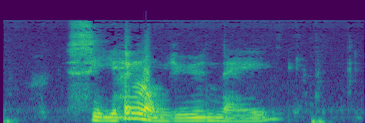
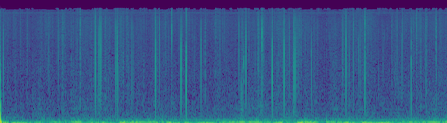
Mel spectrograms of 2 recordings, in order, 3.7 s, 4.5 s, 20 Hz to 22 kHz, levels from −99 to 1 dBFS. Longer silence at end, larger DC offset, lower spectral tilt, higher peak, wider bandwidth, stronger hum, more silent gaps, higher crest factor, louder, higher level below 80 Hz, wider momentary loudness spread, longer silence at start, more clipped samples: first, 0.4 s vs 0 s; neither; first, -5.5 dB/octave vs -2.5 dB/octave; about the same, 0 dBFS vs -2 dBFS; second, 11.5 kHz vs 17 kHz; neither; neither; second, 16 dB vs 26 dB; first, -15 LUFS vs -36 LUFS; second, -38 dBFS vs -32 dBFS; first, 25 LU vs 6 LU; about the same, 0.05 s vs 0 s; neither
